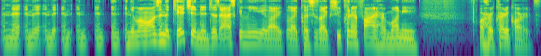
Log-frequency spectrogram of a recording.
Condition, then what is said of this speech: Stuttering. Yeah. You have a stutter. So, but you don't. I mean, like you haven't stuttered once while we recorded. So you like you kind of control that shit now.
